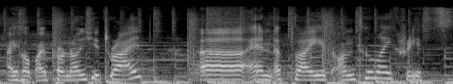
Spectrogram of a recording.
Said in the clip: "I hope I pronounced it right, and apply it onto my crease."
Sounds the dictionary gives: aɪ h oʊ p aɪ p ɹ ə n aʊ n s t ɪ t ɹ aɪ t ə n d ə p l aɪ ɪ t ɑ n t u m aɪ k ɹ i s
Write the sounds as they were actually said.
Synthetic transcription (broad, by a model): aɪ h oʊ p aɪ p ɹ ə n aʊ n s ɪ t ɹ aɪ t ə n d ə p l aɪ ɪ t ɑ n t u m aɪ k ɹ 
